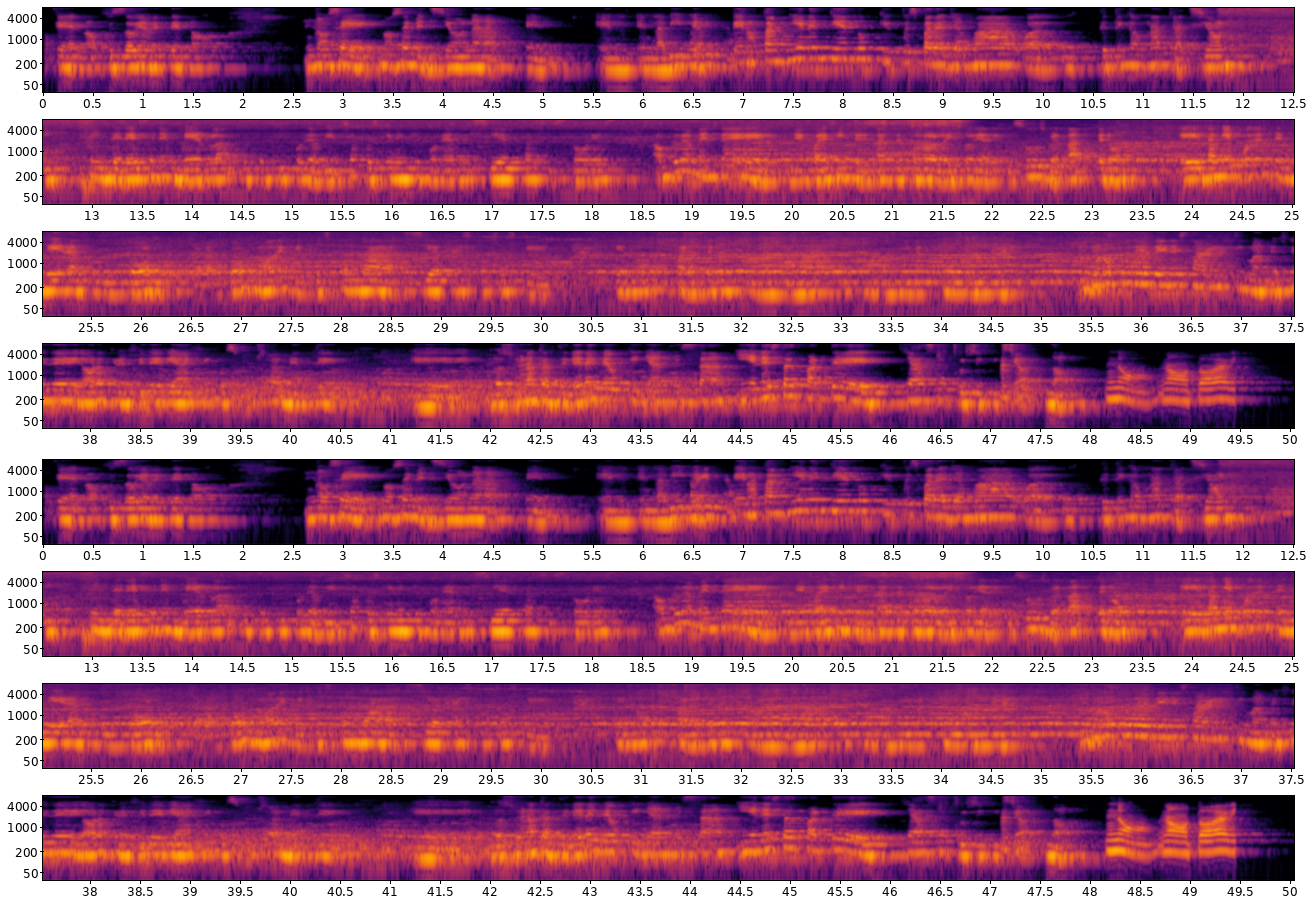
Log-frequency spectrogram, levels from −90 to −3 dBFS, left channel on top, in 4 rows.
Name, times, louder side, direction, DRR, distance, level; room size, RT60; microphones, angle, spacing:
voice 1, 0.0-1.7 2.2-2.3 2.6-5.1 5.5-11.9 12.5-23.4 23.9-30.1 30.7-34.7 34.9-35.1 35.4-40.5 41.2-47.8, equal, 60° left, 3.3 m, -32 dB
voice 2, 6.5-7.4 48.1-49.5, right 7 dB, 60° right, 0.4 m, -29 dB
sound 1, 11.7-21.7, left 3 dB, 80° left, 6.4 m, -44 dB
sound 2, 19.3-36.9, right 1 dB, 15° left, 3.5 m, -37 dB
sound 3, 38.3-44.1, equal, 35° left, 3.9 m, -40 dB
19.0 x 12.5 x 4.9 m
head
